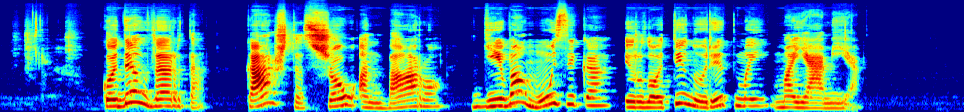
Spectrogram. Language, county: Lithuanian, Vilnius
